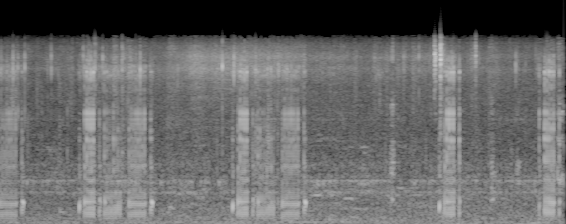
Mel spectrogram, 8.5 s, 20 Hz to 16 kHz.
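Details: Boston Terrier puppies, 23 days old, sounding gruff short growls at irregular intervals, several clustered together, then sparser single bursts.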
